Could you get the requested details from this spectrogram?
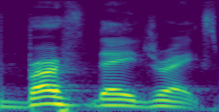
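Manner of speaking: "birthday" said with f for th, slowly; birfday dranks. Shown as a demonstration. Host reading out the misspelled thumbnail, birfday dranks. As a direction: say "birthday drinks" slowly as "burf-day dranks". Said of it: "B R R F day drinks".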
